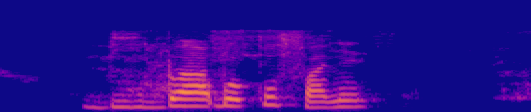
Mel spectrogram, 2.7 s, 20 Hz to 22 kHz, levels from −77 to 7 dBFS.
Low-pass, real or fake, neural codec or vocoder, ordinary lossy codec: 7.2 kHz; fake; vocoder, 22.05 kHz, 80 mel bands, HiFi-GAN; MP3, 64 kbps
